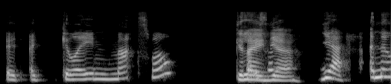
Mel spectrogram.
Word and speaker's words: Ghislaine: Ghislaine, yeah.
